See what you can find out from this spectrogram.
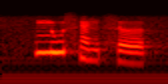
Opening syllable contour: high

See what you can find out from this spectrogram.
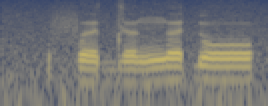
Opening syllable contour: low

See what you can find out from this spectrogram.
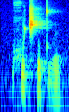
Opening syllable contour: high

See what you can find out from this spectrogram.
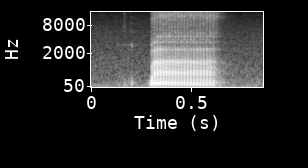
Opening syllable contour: low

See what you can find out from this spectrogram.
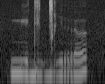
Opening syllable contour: low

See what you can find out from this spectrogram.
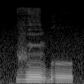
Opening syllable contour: low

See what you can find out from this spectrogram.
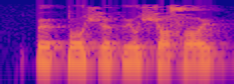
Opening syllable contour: falling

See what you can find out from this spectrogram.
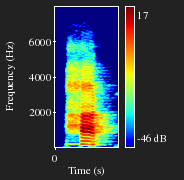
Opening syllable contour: low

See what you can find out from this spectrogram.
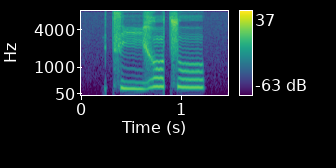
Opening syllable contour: low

